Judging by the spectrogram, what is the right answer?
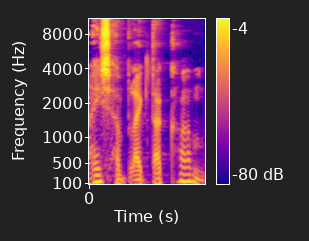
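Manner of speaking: put-on slow, foreign-sounding ad announcer accent. Asking where the ad voice is from, imitating the ad voice's foreign-sounding accent. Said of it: "It sounds like it's from another country".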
